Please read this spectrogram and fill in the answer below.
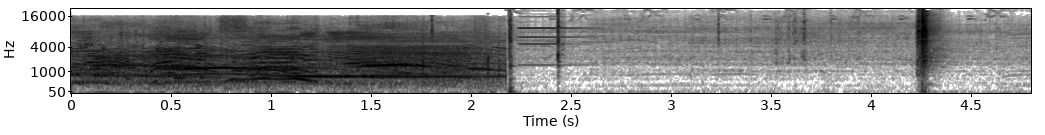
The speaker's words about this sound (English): With this thunderous applause, the once productive policy known affectionately as Clear Skies Tim has violated the sanctity of HeartLife's most sacred tradition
